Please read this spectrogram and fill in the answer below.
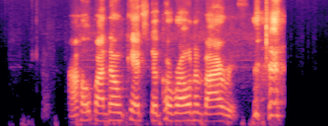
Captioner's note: laughs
